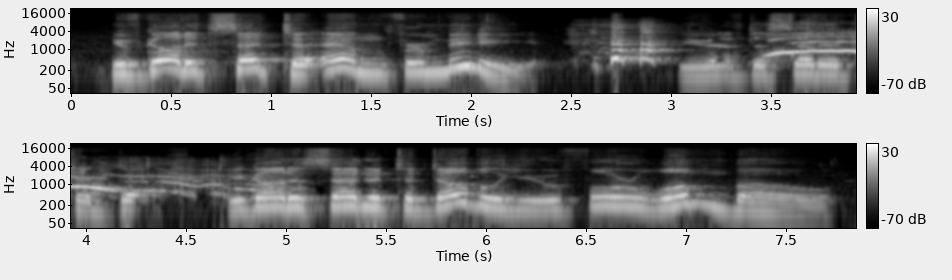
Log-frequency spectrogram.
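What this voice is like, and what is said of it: Patrick Star cartoon character impression. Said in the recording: “my Patrick impression ... that's really good.”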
